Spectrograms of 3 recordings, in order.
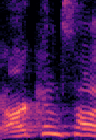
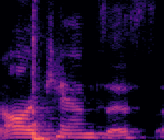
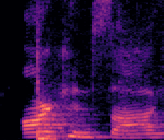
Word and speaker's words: Arkansas: Arkansas is correct. Arkansas is 100%. You do not pronounce it Arkansas, okay? Don't let your brother tease you. Don't let him filter your brain with the wrong information. It is Arkansas.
